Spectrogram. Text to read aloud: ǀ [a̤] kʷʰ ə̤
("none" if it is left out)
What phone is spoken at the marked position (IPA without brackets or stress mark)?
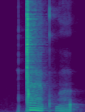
æ̤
